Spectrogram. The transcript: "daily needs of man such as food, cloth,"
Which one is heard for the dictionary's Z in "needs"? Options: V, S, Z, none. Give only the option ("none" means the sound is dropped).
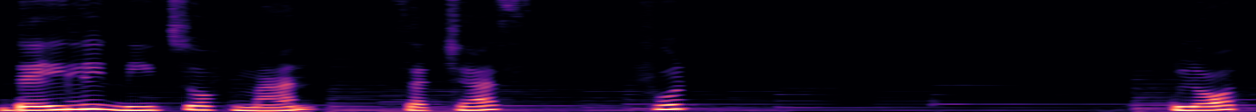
S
